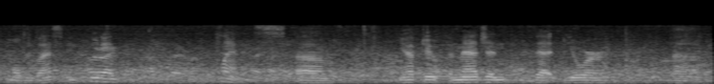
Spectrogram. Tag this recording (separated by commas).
Speech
